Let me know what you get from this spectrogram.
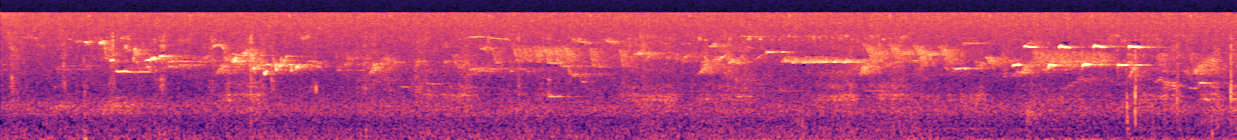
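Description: Faint outdoor ambience with small birds chirping now and then in short, high calls, including a quick run of repeated notes near the end.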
